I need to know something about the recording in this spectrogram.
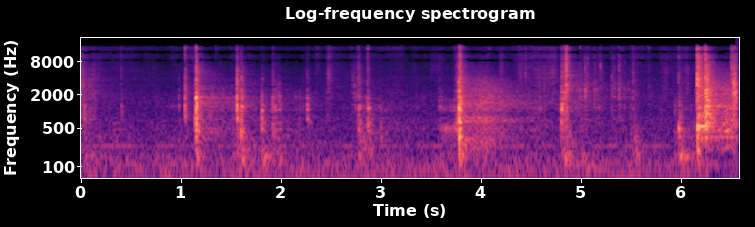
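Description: Plastic trim clips of a 2007 Toyota Sequoia liftgate trim panel popping loose as the panel is pried off with a clip tool: about five sharp snaps spread out, the loudest a little before four seconds in, followed by a short scrape of the panel.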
